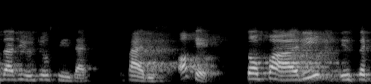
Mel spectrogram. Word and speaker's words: Paris: First one is Paris. Repeat all of you. Paris. No, Paris is Paris, yes, but pronunciation is Paris. S will be silent.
